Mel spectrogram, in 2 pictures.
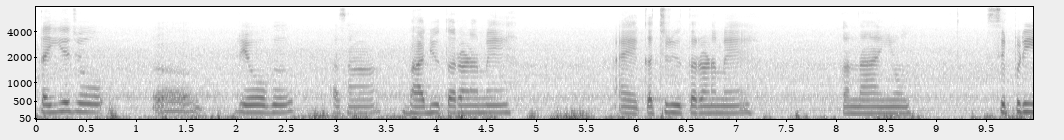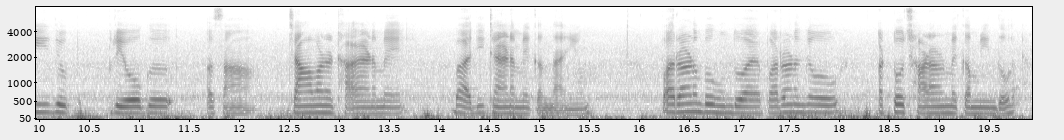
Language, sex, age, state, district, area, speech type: Sindhi, female, 60+, Rajasthan, Ajmer, urban, spontaneous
